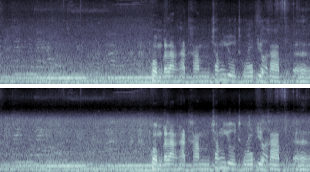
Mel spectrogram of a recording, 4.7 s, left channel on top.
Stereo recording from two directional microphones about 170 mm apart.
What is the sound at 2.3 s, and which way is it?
Speech, 5° left (ahead or behind).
